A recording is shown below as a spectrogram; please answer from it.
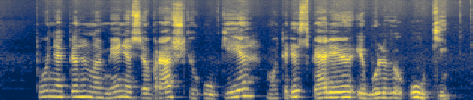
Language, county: Lithuanian, Tauragė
